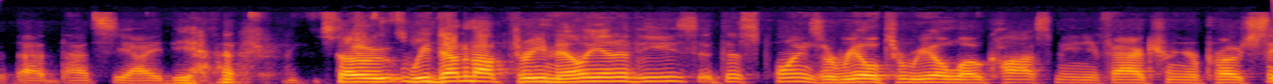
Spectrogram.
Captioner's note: laugh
